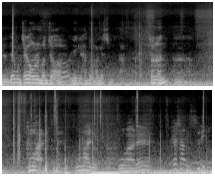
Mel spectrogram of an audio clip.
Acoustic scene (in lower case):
car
